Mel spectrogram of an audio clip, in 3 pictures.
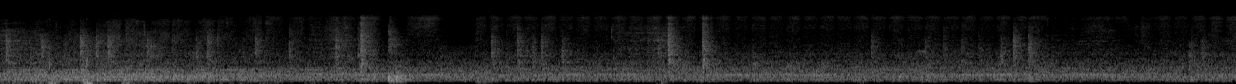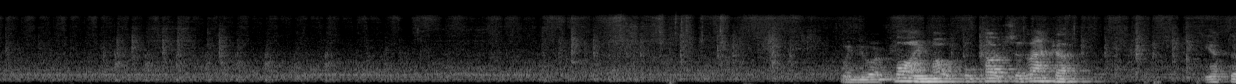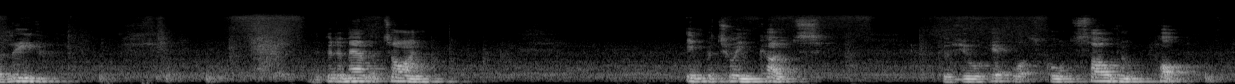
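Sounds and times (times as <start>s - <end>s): sandpaper rubbing: 0.2s - 24.7s, 27.0s - 27.8s.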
